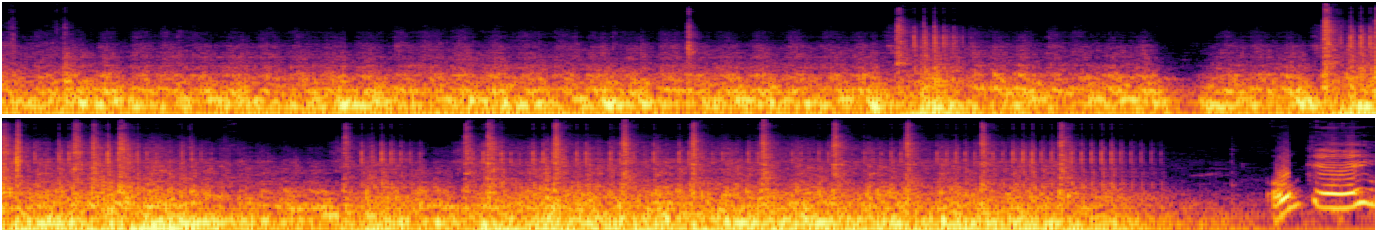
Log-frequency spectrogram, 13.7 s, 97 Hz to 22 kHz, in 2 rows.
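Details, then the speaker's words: 1979 Chevy Suburban 8-door shuttle being cranked on gas poured into the carburetor, fuel system not yet sorted: rough firing attempts with sharp irregular pops as it backfires through the carburetor, with flame shooting out. It won't catch. "I know. That is called backfiring through the carburetor."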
